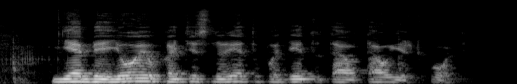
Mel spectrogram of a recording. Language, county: Lithuanian, Panevėžys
